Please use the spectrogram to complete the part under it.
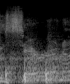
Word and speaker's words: Siri: It's not going to work, Dickie. You have to say it, Siri. You have to say it correctly.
